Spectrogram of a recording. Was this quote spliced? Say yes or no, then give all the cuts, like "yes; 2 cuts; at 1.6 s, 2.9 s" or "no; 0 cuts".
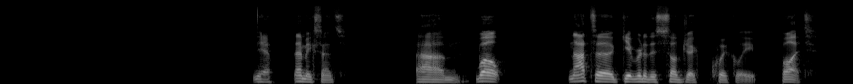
yes; 2 cuts; at 4.7 s, 7.1 s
